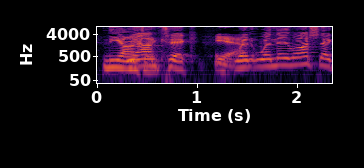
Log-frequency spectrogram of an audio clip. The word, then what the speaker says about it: Niantic: Harry Potter from Niantic didn't even catch on as much as Pokemon Go.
